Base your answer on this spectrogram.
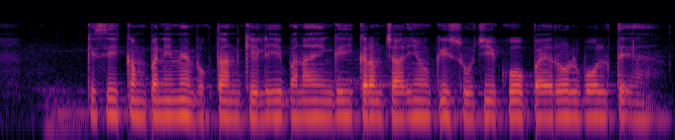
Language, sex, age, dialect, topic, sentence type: Hindi, male, 18-24, Kanauji Braj Bhasha, banking, statement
